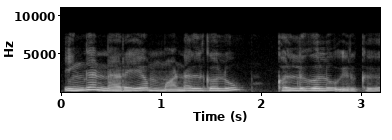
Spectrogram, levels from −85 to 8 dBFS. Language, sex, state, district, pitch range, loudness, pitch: Tamil, female, Tamil Nadu, Nilgiris, 200-260 Hz, -14 LUFS, 240 Hz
